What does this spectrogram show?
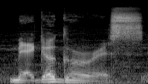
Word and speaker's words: Megaguirus: Meagurus is how they say it in the American dub.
